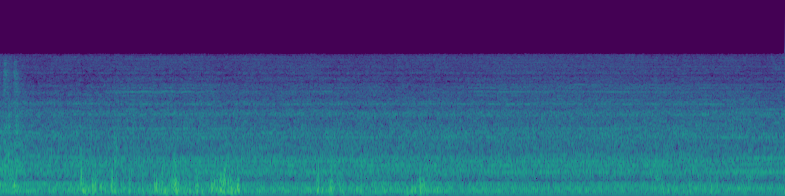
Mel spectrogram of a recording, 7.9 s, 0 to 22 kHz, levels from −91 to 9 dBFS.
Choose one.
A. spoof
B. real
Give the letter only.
B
